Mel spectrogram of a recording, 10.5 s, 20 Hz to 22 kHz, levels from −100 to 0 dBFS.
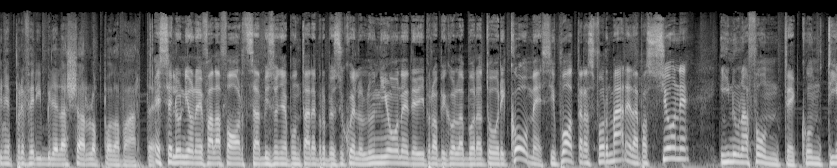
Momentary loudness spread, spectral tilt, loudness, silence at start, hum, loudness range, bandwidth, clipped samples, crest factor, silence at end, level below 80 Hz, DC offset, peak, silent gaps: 4 LU; -5 dB/octave; -18 LUFS; 0 s; none; 1 LU; 16.5 kHz; under 0.1%; 16 dB; 0 s; -34 dBFS; under 0.1%; -2 dBFS; none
